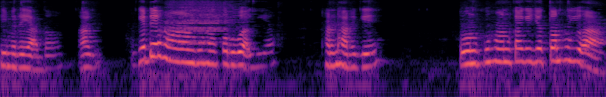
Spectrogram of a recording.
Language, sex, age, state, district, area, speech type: Santali, female, 45-60, Jharkhand, Bokaro, rural, spontaneous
